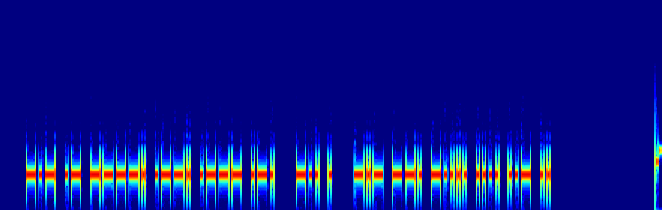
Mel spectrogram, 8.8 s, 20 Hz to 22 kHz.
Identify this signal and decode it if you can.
Morse code, heard as a keyed tone, about 28 wpm, 700 Hz. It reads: KA9PJR DE KG6HUI
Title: USA Callsign DE Callsign 28wpm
